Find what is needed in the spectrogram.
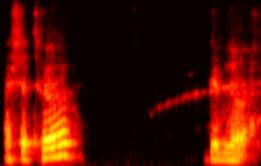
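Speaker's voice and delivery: trying out French words; halting guess at French pronunciation; attempted French. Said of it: "I know it's probably terrible".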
